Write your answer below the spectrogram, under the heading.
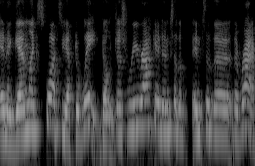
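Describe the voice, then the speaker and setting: A woman speaks in an animated tone. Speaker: powerlifting coach. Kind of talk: live stream tutorial. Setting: live video stream with screen share. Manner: fast.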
